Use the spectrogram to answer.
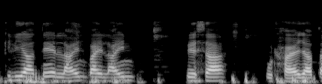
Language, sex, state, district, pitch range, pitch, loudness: Hindi, male, Bihar, Jahanabad, 155-175 Hz, 170 Hz, -19 LUFS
